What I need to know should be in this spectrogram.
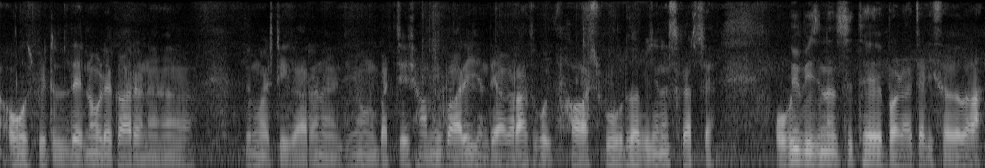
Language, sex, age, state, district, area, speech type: Dogri, male, 18-30, Jammu and Kashmir, Reasi, rural, spontaneous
